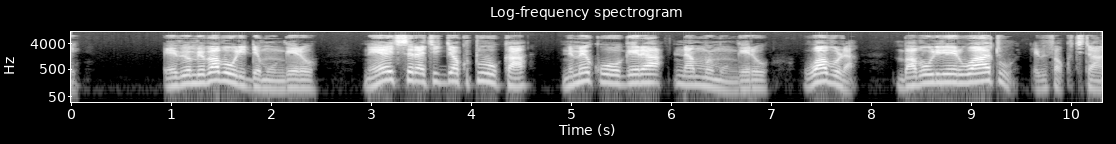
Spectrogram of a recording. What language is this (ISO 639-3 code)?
lug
